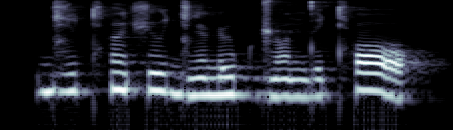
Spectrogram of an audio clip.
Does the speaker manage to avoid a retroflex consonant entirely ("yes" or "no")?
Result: no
